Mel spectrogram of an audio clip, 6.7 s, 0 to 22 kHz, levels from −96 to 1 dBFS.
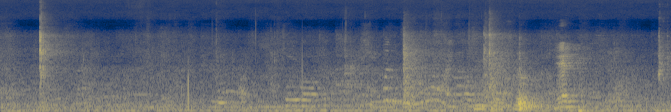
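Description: A loud pop occurs at 1.88–1.90 s, about 20 dB above the surrounding audio, then a second, weaker pop at 3.02–3.04 s, roughly 10 dB up. Each is a single sharp click with the sound continuing underneath, likely from a brief voltage pulse such as a switch or static discharge.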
